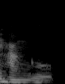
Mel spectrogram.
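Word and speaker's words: 한국: Kak gitu kemudian ini hangguk ya ini kan tulisannya hanguk tapi dibacanya nanti hangguk nah Anda silakan lanjutkan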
